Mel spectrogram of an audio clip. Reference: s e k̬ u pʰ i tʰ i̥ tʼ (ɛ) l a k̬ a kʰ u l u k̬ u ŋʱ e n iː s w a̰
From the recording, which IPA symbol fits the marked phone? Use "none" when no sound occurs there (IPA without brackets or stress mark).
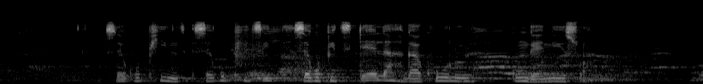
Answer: ɛ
